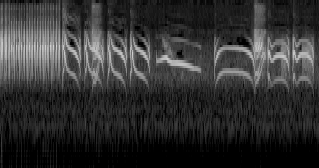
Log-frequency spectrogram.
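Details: Songbirds of Brazil's Cerrado: a buzzy rattling burst gives way to a series of looping, two-part whistled phrases and one long descending whistle.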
